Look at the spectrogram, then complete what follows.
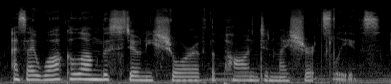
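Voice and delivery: calm, low reading voice; measured audiobook reading; literary narration. Acted. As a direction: read it softly and evenly, like a reflective journal. Reads Walden aloud.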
